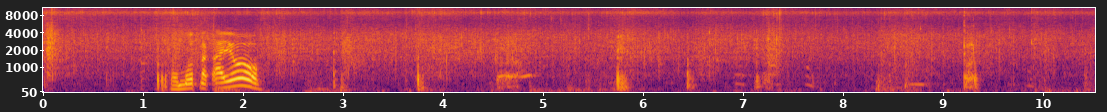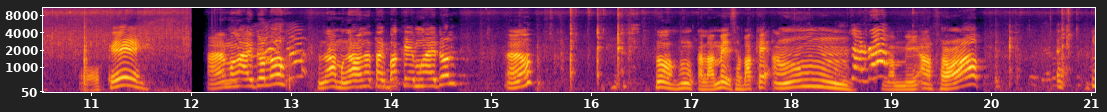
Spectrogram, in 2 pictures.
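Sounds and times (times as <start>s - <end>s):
frying hiss in a pan: 0.0s - 12.0s
spatula scraping and tapping pan: 2.8s - 7.4s.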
